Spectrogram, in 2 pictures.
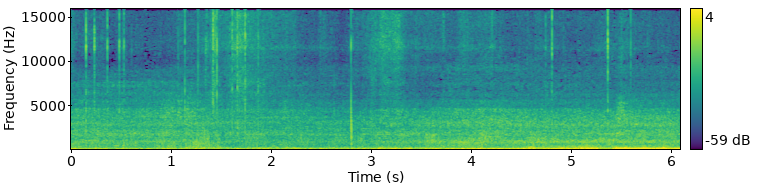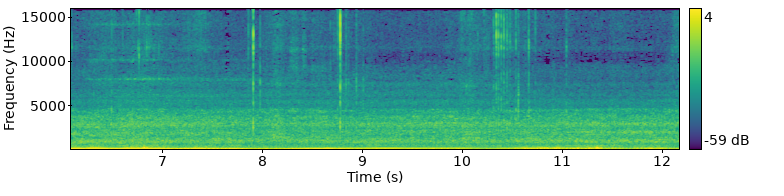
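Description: A train's low, steady engine drone at the platform, with several held low tones that step up and grow louder about five seconds in, then ease off.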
